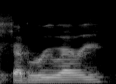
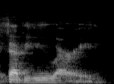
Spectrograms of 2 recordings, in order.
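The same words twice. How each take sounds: First: The first R sound is pronounced. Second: The first R sound is dropped. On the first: This is the supposedly proper way nobody uses. "are you supposed to pronounce that R?" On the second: This is how the speaker normally says it. "I always say February"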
